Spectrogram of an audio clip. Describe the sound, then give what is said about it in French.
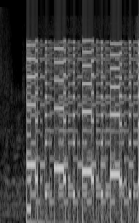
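Neo Geo Pocket console startup sound: a bright, bleepy electronic jingle that bursts in after a brief hush, with quick repeating synth notes in a bouncy pattern, loud and alone. “La Neo Geo Pocket.”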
